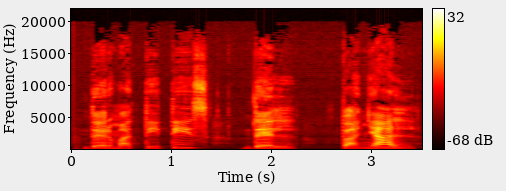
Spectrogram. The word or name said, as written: dermatitis de panal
